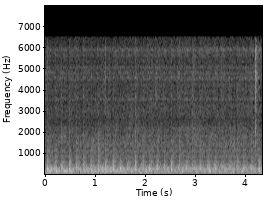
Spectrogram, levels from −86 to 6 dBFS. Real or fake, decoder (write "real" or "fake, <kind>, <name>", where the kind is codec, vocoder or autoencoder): fake, codec, ZipCodec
